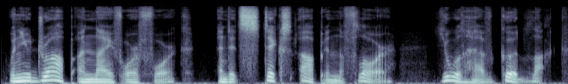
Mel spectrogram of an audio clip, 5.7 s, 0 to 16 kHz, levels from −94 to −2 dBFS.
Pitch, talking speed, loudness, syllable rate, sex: 120 Hz, 200 wpm, -21 LUFS, 4.3 syllables/s, male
